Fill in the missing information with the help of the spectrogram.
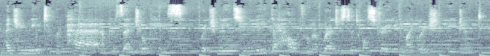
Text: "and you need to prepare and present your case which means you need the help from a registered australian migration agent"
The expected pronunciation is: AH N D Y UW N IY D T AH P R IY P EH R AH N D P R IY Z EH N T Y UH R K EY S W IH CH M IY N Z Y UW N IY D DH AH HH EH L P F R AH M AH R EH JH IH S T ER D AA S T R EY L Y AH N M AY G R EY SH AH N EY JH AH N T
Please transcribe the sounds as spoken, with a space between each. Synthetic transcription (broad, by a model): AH N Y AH N IY D T AH P R IY P EH R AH P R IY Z EH N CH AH L K EY S W IH CH M IY N Z Y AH N IY D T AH HH EH L P F R AH M AH R EH JH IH S T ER D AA S T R EY L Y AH N M AY G R EY SH AH N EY JH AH N T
